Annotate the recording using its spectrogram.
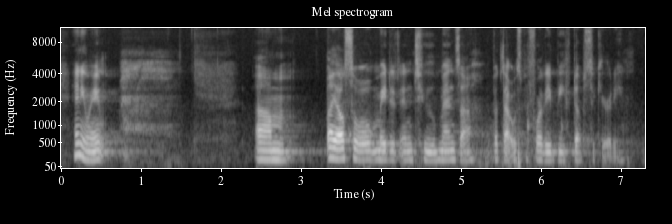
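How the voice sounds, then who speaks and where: A woman's voice sits very deep and low in pitch, with fairly even intonation. She leaves long, frequent pauses. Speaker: recovering alcoholic giving church testimony. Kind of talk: testimony. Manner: fast; halting, many fillers.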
